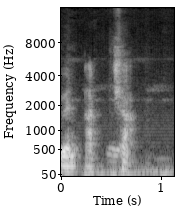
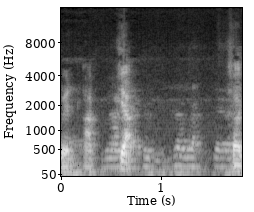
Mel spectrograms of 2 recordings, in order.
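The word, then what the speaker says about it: อัชชะ: นี้ นะ วัน นี้ ใน ภาษา บาลี เป็น อัจชะ นะ อัชะ อัชะ แปล ว่า วัน นี้ ส่วน ใน ภาษา ล้าน นา นี้ ออก เสียง เป็น อัจจะ ช้าง นี่ ออก เสียง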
